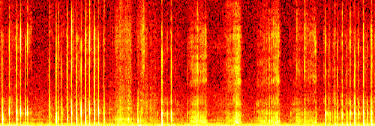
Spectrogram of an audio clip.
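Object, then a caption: Canvas sneaker with rubber sole. Long nails tap very fast on the textured rubber outsole and canvas upper of a canvas sneaker with a rubber sole, making quick, dry clicking bursts. In the middle, the tapping gives way to softer, breathy scratching swells over a faint low hum. The clip ends with another run of rapid taps.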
